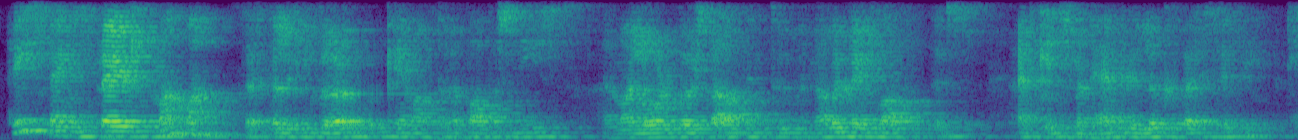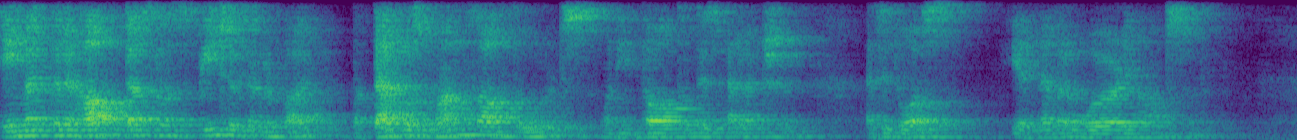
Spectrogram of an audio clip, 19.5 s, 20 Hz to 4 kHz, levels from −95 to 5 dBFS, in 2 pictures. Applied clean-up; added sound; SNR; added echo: neural separator model SepFormer DNS4.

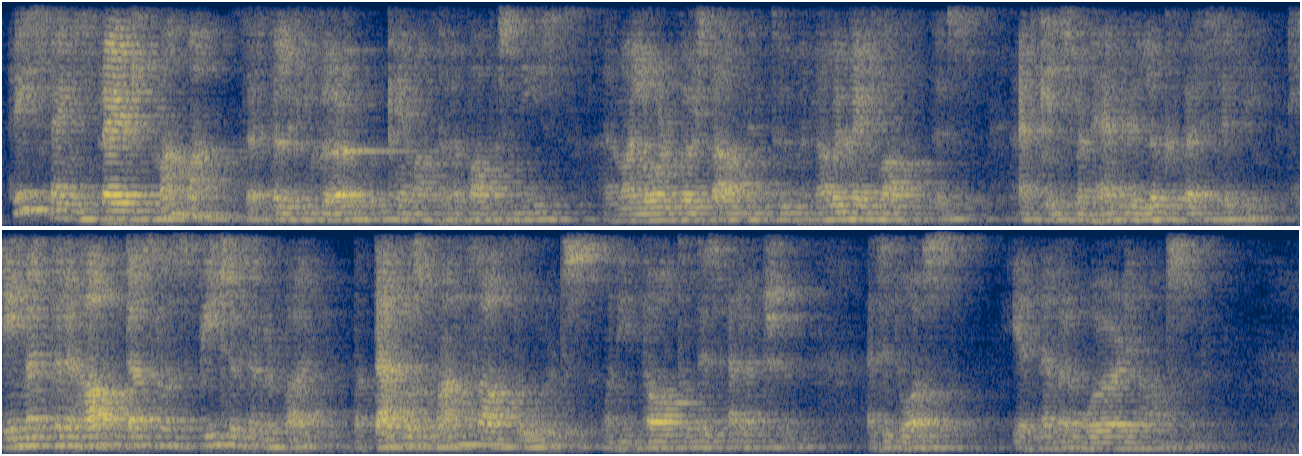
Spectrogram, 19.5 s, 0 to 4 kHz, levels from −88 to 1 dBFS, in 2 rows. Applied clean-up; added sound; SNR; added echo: none; Bell; 13 dB; reverberation time 1.1 s.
